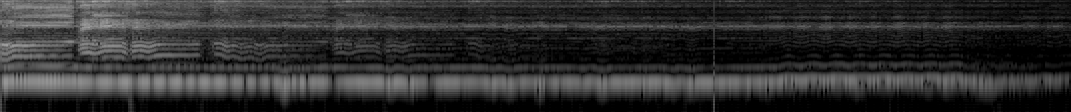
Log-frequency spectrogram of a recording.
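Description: A man sings a slow, wavering melody.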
